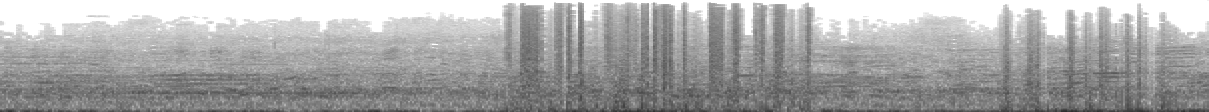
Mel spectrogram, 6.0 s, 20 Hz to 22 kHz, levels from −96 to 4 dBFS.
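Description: Loose connector crackle breaks out from 2.54 to 4.05 s and again from 5.00 to 5.89 s, a ragged scratching burst each time. A worn or dirty contact is making and breaking as it shifts, chopping the sound intermittently.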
